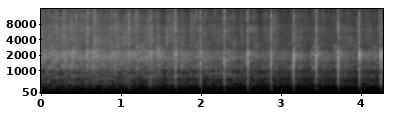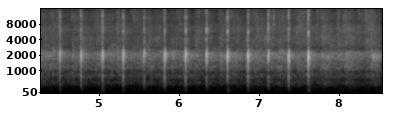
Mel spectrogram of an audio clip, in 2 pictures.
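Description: In the morning, the women in a crowd give the men a round of applause, a steady wash of clapping with a sharper, evenly spaced beat of claps cutting through that grows a little louder toward the end. No one speaks.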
